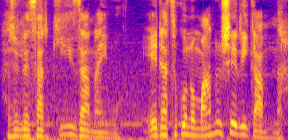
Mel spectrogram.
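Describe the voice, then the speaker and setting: A man's voice: fairly high pitch, sing-song, quick pace, darkish tone, slight background noise. Man acting a superstitious villager, rural Bengali accent. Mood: cautioning. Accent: rural colloquial Bengali. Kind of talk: Bengali horror cartoon acting.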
